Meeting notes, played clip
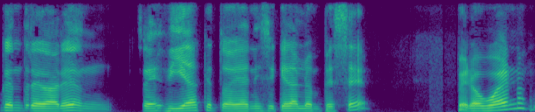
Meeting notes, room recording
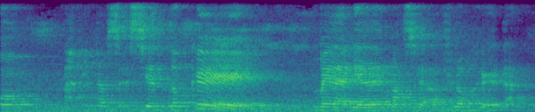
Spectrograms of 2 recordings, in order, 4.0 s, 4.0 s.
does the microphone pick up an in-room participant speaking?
Yes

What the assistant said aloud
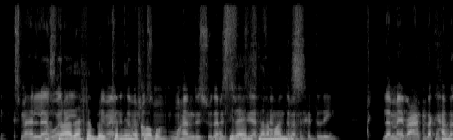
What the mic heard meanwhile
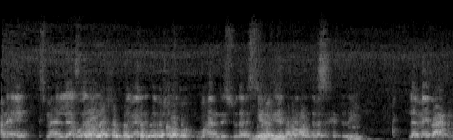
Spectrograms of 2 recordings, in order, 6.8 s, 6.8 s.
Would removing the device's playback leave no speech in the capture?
No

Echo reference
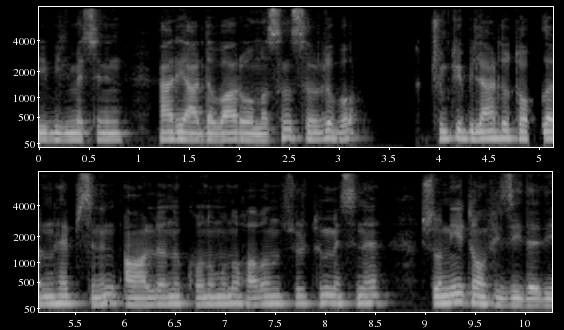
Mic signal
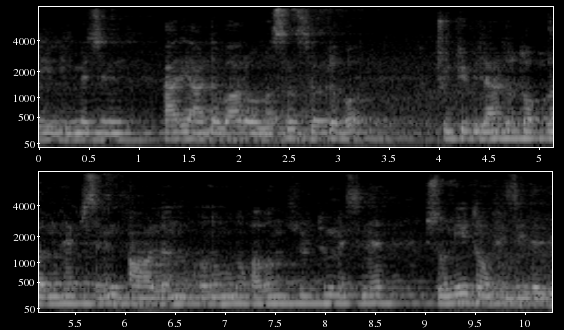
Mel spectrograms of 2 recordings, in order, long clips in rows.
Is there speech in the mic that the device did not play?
No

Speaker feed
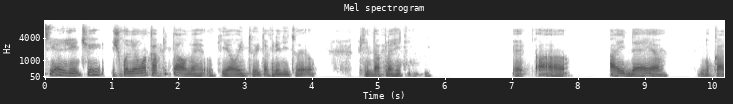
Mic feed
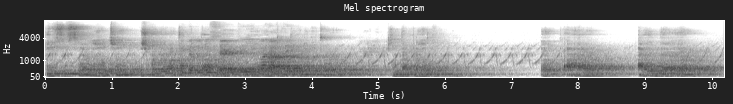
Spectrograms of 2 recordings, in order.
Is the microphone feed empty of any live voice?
No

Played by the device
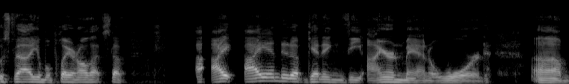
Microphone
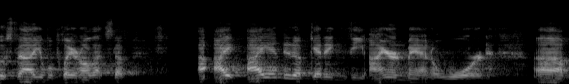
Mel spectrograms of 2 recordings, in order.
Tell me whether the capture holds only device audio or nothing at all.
Yes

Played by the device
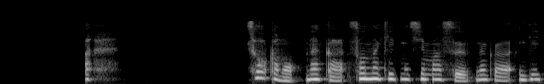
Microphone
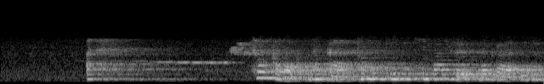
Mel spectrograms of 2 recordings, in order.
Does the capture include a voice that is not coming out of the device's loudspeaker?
No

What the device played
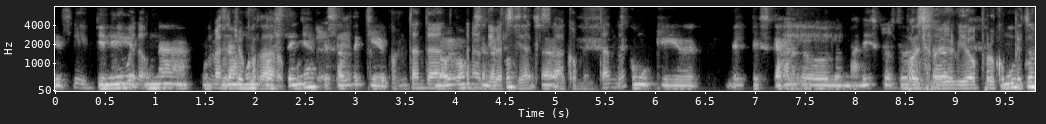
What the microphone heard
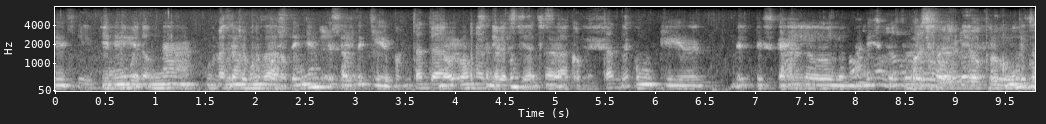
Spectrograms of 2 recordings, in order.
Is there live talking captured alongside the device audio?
Yes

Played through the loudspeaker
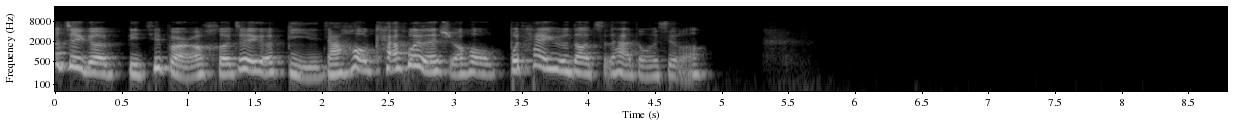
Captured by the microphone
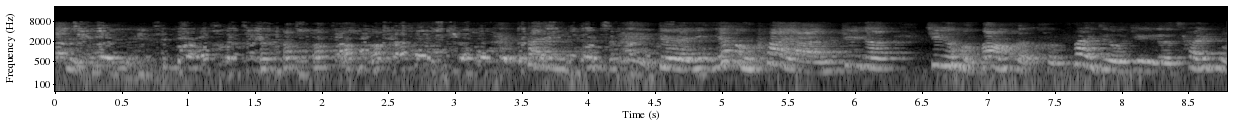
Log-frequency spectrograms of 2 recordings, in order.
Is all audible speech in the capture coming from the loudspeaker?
No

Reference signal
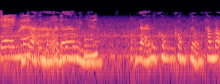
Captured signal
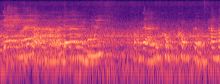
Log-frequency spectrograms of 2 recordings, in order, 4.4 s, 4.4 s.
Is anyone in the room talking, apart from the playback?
No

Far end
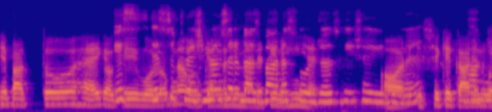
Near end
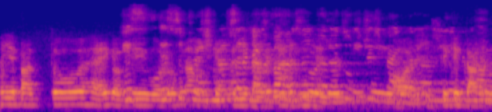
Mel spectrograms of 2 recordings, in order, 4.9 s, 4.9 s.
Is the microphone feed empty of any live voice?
No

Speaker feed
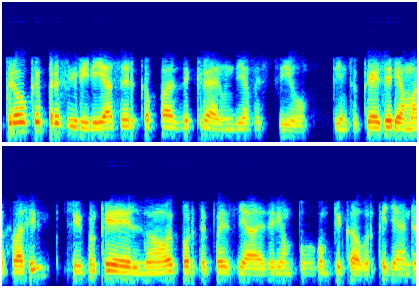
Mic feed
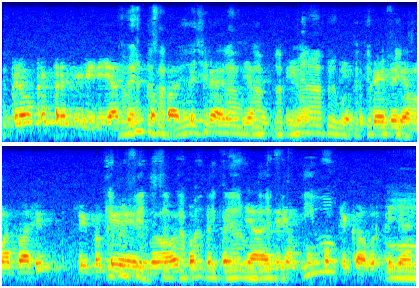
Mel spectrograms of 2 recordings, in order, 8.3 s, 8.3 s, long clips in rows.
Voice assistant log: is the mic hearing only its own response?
No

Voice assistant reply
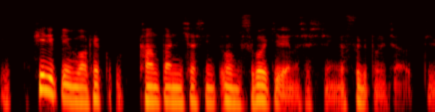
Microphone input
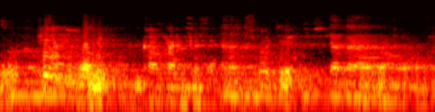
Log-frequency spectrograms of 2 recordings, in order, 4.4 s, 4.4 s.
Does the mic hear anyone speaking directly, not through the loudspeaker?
Yes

